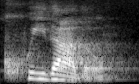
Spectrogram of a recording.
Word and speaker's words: cuidado: word I have is cuidado cuidado also a hard C Sound now what we've done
